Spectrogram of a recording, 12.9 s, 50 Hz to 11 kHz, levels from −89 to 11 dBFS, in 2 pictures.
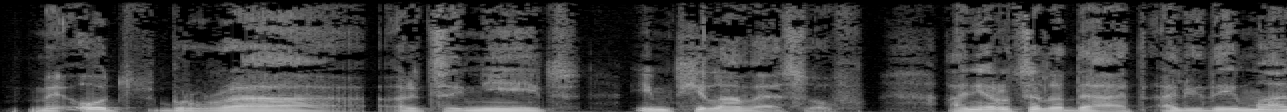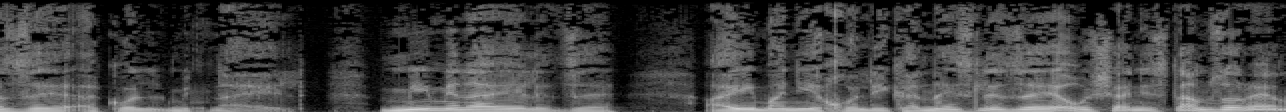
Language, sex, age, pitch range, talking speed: Hebrew, male, 50-69, 105-140 Hz, 130 wpm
